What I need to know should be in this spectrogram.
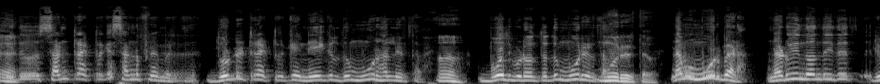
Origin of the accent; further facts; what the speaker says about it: Muttangi, Karnataka, India; ನಾನು ನಮ್ಮ ಊರಲ್ಲಿ ಬೀದರ್ ಡಿಸ್ಟಿಕ್ ಹುಮನಾಬಾದ್ ತಾಲೂಕು ಅಥವಾ ಚಿಡಗೋಪ ತಾಲೂಕು ಮುತ್ತಂಗಿಯಲ್ಲಿ ಮಾಡಿರುವಂತ ಒಂದು ಮಷೀನ್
